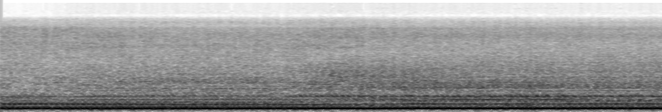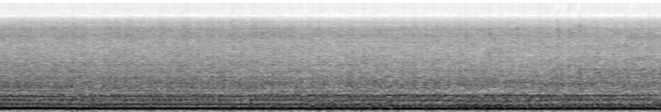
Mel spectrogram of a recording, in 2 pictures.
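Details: Factory stock race car engine with the transmission out, floating on its front motor mounts, after fitting the right flywheel, which reduced vibration: steady, even idle with a smooth low rumble and no knocks, ticks or squeals. It runs healthy.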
